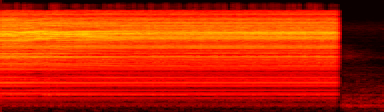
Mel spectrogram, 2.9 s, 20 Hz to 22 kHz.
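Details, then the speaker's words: Nearly 30-year-old Trane XE90 furnace, breaker just on, control board LED solid (internal control failure): steady harsh electrical buzz from the board, cutting off abruptly; control board electrical buzzing, board replaced. "so I just turned the breaker onto the furnace you can hear that buzzing noise it's definitely coming from right here if you can even feel it"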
